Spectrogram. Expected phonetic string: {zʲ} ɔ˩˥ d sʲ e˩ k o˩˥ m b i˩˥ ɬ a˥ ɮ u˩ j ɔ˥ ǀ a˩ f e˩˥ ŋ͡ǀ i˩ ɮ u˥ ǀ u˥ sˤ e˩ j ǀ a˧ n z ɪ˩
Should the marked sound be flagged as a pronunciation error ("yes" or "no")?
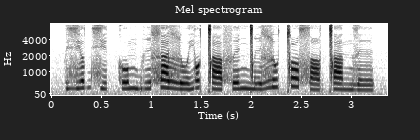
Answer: no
